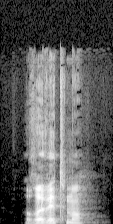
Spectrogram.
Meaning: any sort of protective surface such as overlay, coating or plating
- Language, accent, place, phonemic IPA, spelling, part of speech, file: French, France, Lyon, /ʁə.vɛt.mɑ̃/, revêtement, noun, LL-Q150 (fra)-revêtement.wav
